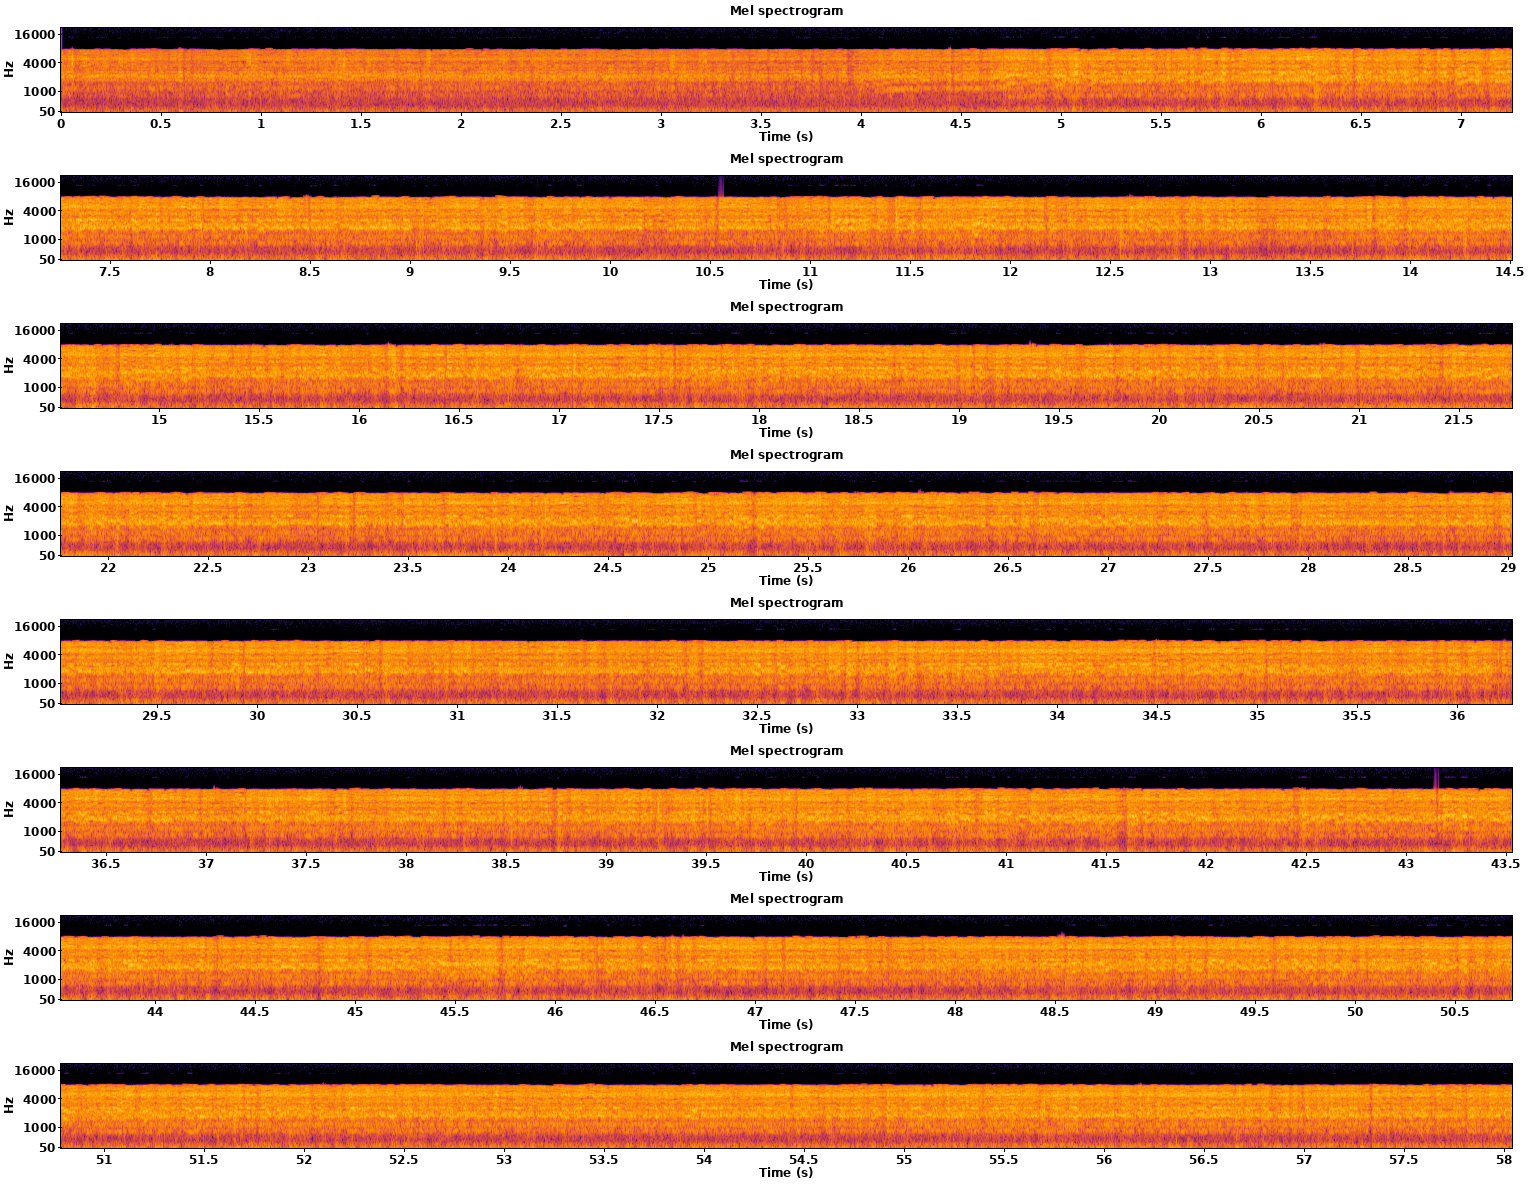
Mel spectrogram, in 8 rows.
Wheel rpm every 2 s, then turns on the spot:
110, 120, 200, 230, 230, 230, 230, 230, 230, 230, 230, 230, 220, 230, 230, 230, 230, 220, 230, 230, 220, 220, 230, 230, 230, 230, 230, 230, 240.
none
